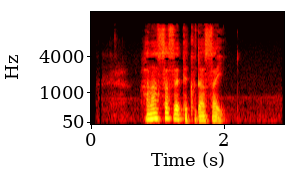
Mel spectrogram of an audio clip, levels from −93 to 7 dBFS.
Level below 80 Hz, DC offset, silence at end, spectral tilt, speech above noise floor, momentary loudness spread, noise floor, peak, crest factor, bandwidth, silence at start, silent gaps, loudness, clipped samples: -46 dBFS; under 0.1%; 0.9 s; -5.5 dB/octave; 39 dB; 7 LU; -63 dBFS; -6 dBFS; 20 dB; 11.5 kHz; 0.8 s; none; -26 LUFS; under 0.1%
